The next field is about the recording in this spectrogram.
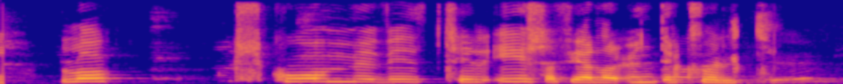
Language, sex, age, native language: Icelandic, male, 12, Icelandic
